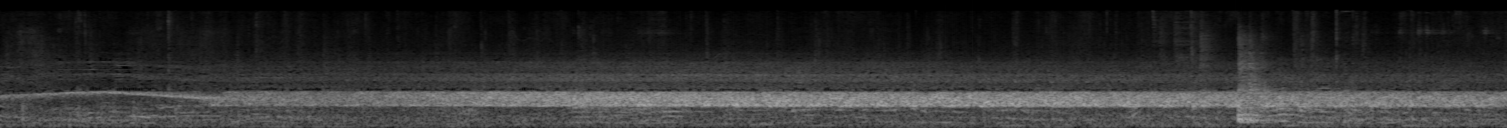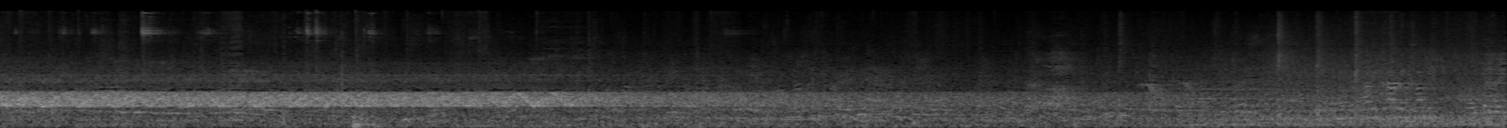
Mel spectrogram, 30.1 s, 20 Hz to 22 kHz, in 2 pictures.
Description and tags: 20180317.siren.voices
Street noise with some voices and an ambulance siren. Soundman OKM into SD MixPre-3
